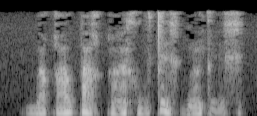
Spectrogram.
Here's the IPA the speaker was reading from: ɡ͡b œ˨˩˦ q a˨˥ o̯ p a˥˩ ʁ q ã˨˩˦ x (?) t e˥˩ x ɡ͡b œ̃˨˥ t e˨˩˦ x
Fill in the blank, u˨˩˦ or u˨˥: u˨˩˦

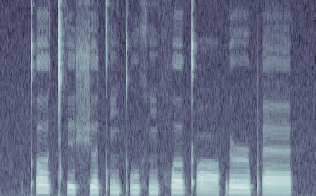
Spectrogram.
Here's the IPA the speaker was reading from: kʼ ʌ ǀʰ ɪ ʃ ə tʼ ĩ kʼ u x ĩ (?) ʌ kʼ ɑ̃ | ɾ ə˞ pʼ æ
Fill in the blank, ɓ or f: f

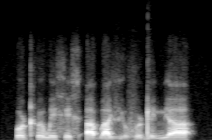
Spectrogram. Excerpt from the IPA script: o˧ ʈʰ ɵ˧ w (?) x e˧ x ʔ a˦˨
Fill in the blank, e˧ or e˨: e˧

